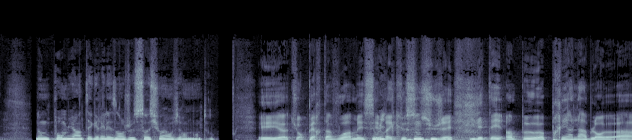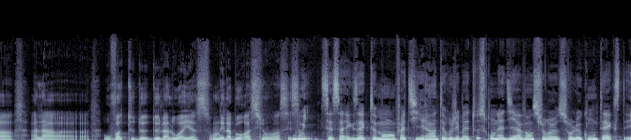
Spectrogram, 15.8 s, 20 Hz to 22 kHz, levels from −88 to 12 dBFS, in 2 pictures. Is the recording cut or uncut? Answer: uncut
